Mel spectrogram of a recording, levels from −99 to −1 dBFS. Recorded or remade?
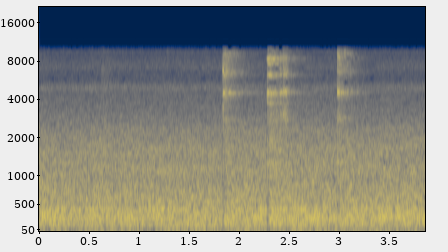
recorded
